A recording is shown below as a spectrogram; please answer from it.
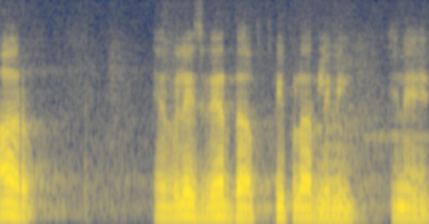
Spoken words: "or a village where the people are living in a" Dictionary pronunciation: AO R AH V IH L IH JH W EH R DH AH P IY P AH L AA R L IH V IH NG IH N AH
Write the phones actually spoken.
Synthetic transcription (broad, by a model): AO R AH V IH L IH JH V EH R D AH P IY P AH L AA R L IH V IH NG IH N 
